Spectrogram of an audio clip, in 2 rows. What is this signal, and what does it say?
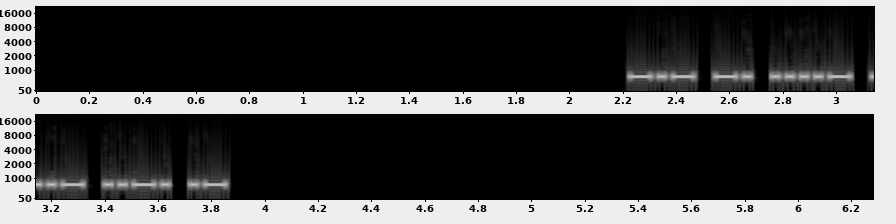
Morse code, heard as a keyed tone, about 46 wpm, 700 Hz. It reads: KN4UFA
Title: USA Call Signs - 6 Characters - Repeated 3x - 45wpm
